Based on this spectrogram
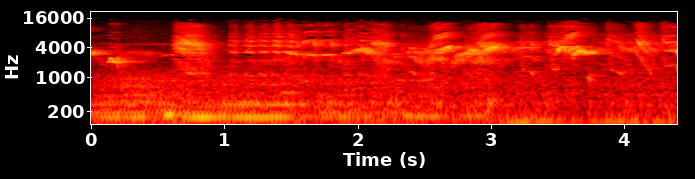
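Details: Chinese hwamei in a cage, an untrained bird described as singing properly like a tamed one: short, intense run of loud, rich whistles and slurred notes, sweeping up and down, with a soft low hum beneath.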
